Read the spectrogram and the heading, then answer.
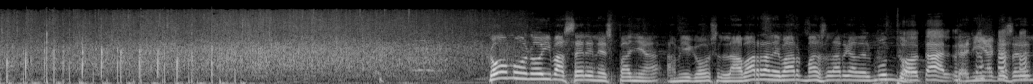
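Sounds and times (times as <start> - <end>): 
applause: 0.0 - 5.4
speech: 4.9 - 10.3
laughter: 9.5 - 10.3.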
